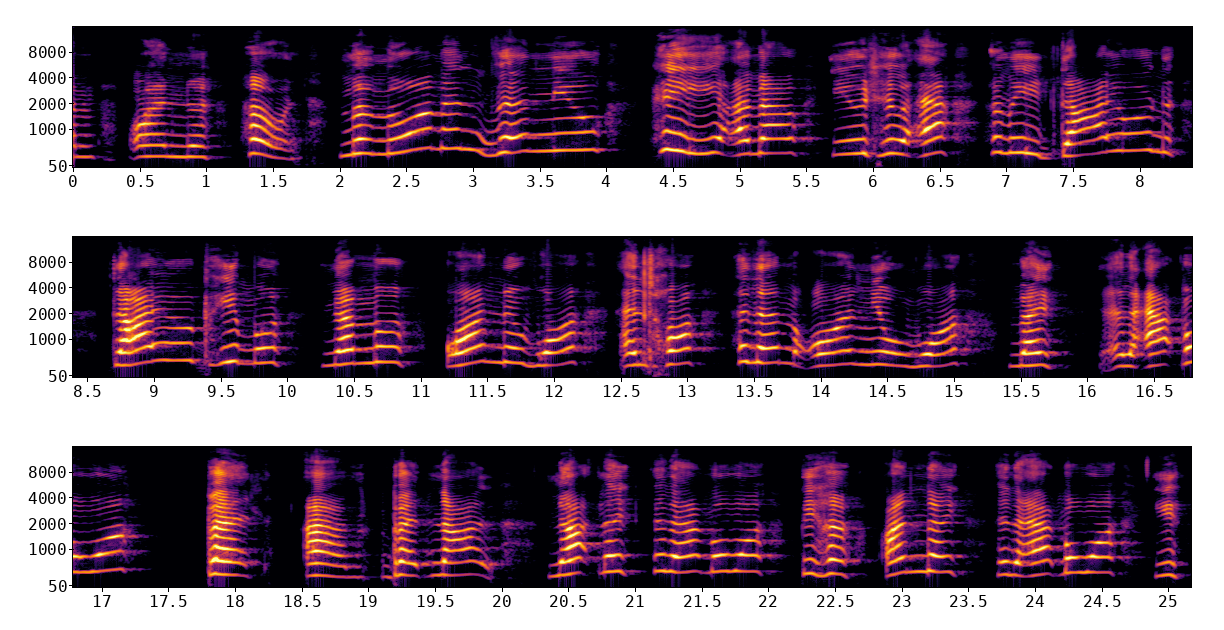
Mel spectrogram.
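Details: Adult with cerebral palsy and limited hand function; dysarthria (cerebral palsy).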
